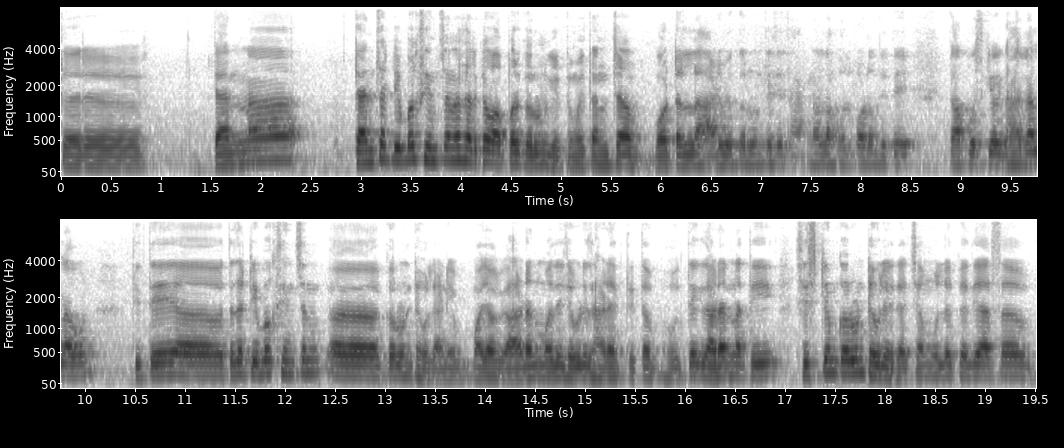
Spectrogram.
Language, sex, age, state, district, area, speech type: Marathi, male, 18-30, Maharashtra, Raigad, rural, spontaneous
